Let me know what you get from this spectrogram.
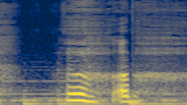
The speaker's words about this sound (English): I'm yawning.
